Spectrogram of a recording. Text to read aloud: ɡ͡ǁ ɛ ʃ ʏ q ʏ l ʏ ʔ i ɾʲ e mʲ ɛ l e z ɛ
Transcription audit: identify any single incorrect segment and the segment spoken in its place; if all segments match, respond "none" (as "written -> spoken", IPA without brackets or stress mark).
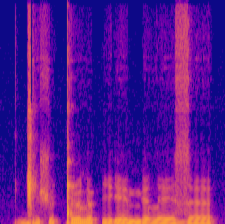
q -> ǃ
